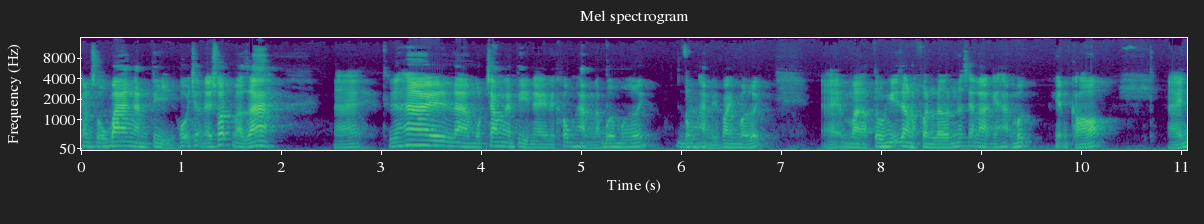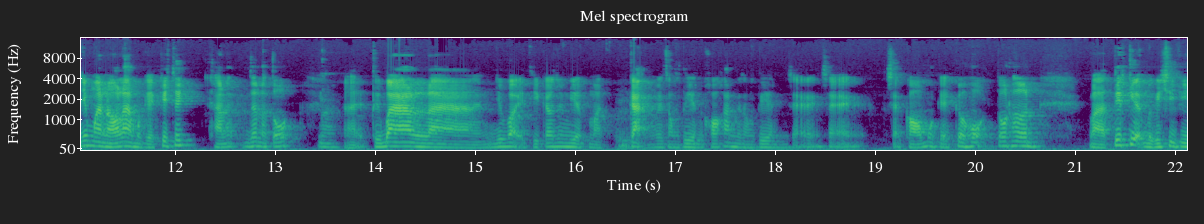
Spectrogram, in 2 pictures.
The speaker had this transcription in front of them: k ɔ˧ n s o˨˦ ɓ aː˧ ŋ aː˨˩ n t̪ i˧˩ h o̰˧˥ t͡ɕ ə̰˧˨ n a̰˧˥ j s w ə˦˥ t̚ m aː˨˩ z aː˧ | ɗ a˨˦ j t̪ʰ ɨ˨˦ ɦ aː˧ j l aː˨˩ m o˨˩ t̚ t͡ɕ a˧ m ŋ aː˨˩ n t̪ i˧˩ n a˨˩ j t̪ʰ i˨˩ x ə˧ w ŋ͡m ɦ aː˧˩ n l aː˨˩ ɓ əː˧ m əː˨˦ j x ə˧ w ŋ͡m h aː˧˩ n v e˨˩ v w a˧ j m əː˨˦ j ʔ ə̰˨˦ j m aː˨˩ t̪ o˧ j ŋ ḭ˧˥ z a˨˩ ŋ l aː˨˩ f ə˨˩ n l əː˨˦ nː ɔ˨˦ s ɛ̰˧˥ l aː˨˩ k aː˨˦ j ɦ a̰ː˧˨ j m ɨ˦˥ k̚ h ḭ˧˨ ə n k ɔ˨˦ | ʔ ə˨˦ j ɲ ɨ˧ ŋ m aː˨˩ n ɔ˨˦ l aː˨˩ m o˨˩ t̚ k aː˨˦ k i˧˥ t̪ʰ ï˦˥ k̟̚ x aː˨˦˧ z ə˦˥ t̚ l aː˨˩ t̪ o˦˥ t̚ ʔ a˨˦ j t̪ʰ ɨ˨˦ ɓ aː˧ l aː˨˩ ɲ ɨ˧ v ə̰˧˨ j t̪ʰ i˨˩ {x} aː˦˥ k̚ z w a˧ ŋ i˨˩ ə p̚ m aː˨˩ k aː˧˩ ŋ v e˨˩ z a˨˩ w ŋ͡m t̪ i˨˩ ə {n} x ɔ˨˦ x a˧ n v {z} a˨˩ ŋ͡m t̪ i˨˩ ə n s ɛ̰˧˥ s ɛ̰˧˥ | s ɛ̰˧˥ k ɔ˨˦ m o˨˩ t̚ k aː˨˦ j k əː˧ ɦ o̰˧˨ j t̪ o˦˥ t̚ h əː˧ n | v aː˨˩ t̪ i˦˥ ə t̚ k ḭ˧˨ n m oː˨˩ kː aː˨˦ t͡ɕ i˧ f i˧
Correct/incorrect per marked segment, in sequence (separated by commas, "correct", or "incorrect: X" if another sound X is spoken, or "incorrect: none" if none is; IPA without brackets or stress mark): incorrect: k, correct, correct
